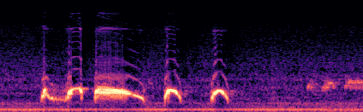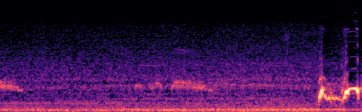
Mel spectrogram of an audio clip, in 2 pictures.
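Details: Spotted dove in 'giọng thổ' style, used as a decoy to stir other doves to coo. A full loud phrase of short notes, a long coo and two arched notes is followed by soft distant coos and the start of another phrase. Low hum persists.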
